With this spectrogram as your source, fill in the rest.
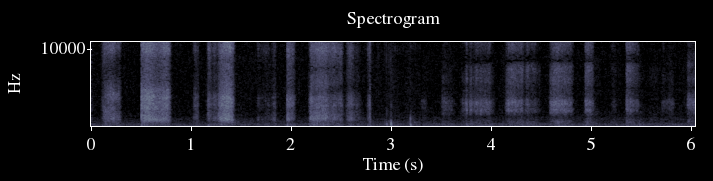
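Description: A wooden graphite pencil writes characters on a lined notebook page with short, continuous scratching strokes. The soft, papery scratches are bright and high-pitched, arriving in irregular bursts separated by brief quiet gaps.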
